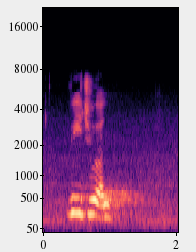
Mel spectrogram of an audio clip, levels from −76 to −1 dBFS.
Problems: none marked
